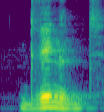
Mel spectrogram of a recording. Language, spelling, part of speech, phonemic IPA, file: Dutch, dwingend, adjective / verb, /ˈdwɪŋənt/, Nl-dwingend.ogg
- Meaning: present participle of dwingen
